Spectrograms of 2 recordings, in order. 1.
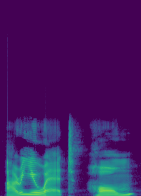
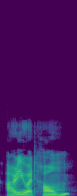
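É dita devagar, com palavras claras e separadas. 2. É dita rápido, com as palavras juntas. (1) "Falei um pouco mais pausadamente para entendermos" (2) "Naturalmente ficaria assim, ó"

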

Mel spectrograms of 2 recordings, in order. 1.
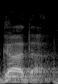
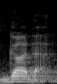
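Ela é dita com pronúncia do inglês americano. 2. Ela é dita com pronúncia do inglês americano.

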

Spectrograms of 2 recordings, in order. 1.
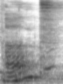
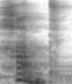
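La parola inizia senza suono h. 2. La parola inizia con il suono h. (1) "non si dice hunt perché stai parlando di una formica" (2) "ma si dice hunt"

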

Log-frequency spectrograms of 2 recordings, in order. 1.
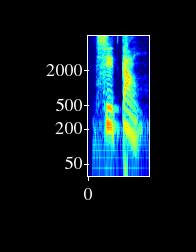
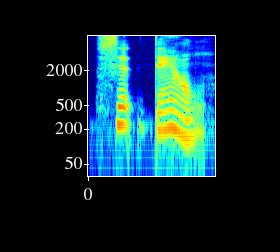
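语气生硬、直接。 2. 语气温和、有礼貌。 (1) "这个不太好" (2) "我们可以好好的说它"

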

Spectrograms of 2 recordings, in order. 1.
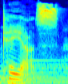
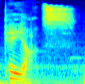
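Từ này bắt đầu bằng âm 'k'. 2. Từ này bắt đầu bằng âm 'k'.

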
